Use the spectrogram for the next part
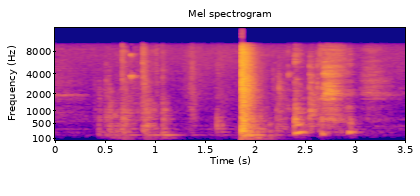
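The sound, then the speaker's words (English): A door opens with one sharp, knock-like clack and a short rattle, amid soft murmured voices and shuffling sounds before and after. “Yes, okay, I'm opening the door.”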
